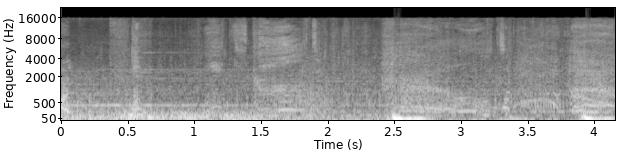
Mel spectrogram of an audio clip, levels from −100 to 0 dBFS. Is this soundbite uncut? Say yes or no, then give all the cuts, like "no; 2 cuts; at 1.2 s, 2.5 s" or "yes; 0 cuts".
yes; 0 cuts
